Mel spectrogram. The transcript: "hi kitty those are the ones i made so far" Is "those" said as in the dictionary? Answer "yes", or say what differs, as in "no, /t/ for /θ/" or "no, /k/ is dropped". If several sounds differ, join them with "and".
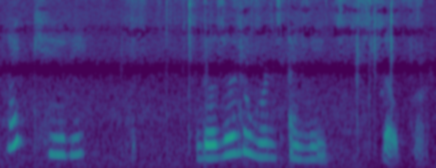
yes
